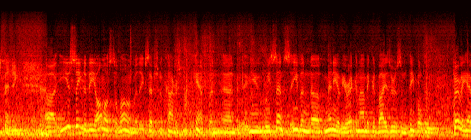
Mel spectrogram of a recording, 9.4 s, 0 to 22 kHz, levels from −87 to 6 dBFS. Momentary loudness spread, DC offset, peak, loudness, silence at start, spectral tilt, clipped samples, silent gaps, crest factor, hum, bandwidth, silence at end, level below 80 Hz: 5 LU; under 0.1%; -6 dBFS; -19 LUFS; 0 s; -7.5 dB/octave; under 0.1%; none; 12 dB; none; 11 kHz; 0 s; -46 dBFS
